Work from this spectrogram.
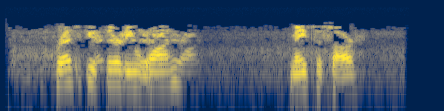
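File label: Incident Tac 1, Scanner audio recording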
